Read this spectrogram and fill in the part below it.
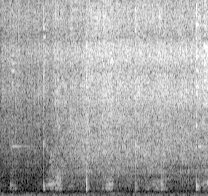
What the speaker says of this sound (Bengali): এবার এই ভেজে রাখা চিংড়ি মাছ এর মধ্যে আমি দিয়ে দেবো।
